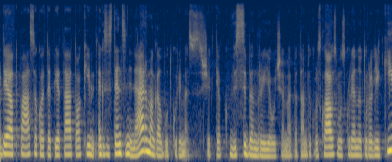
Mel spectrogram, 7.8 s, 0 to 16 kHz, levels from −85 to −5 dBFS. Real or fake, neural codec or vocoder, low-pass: real; none; 14.4 kHz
